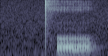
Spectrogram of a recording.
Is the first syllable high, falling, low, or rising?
low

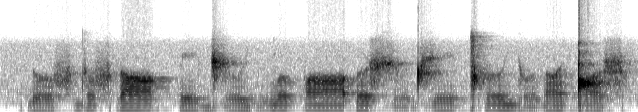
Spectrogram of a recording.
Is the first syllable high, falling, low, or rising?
low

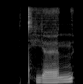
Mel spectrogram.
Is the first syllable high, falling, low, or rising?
rising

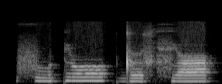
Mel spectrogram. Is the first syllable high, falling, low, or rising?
low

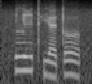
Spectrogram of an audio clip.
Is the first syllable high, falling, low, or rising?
high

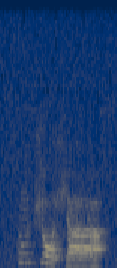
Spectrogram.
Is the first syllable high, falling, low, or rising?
high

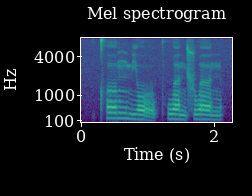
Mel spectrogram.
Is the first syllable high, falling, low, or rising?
high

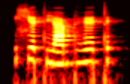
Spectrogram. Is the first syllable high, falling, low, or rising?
high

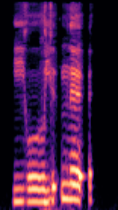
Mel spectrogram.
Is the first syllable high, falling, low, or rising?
low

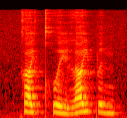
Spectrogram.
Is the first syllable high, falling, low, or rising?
low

